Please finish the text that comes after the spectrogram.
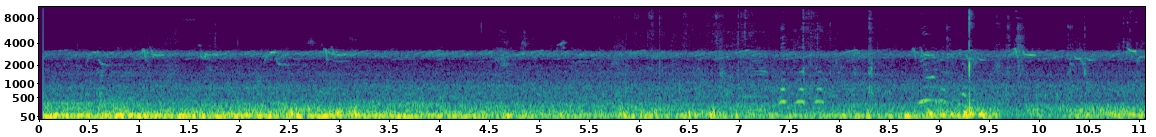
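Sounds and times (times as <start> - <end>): steady low rumble: 0.0 - 11.0
small birds chirping faintly: 0.1 - 11.0.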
